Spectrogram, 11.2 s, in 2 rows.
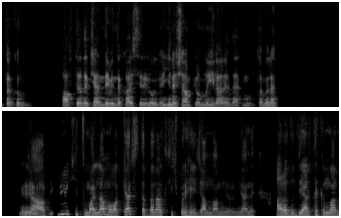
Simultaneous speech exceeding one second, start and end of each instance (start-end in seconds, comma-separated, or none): none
